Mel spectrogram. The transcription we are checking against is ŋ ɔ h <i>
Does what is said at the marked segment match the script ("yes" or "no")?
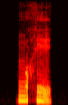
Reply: no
